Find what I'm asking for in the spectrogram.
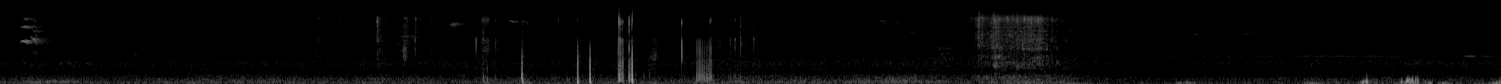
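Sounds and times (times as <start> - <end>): high bird chirps: 0.2 - 0.6.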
